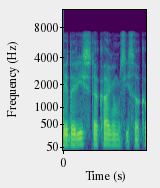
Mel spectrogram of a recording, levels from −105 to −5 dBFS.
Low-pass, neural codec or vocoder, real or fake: 7.2 kHz; none; real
